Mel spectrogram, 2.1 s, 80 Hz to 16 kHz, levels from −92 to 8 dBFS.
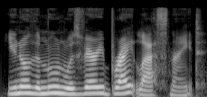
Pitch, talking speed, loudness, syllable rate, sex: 210 Hz, 260 wpm, -15 LUFS, 5.1 syllables/s, female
